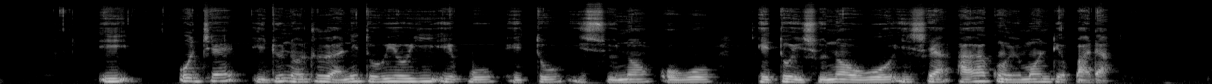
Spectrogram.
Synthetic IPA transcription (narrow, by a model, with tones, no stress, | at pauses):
i˦ | o˦d͡ʒɛ˦i˨du˨˦nã˧du˦ɾa˨nĩ˨˦to˧ɾi˦o˦ji˦e˦˧k͡po˧e˨to˧i˨su˨nã˧o˨wo˧ | e˨to˧i˨su˨nã˧o˨wo˧i˧ʃɛ˦a˧ɾa˦kũ˦˨ɾ̃ĩ˨mɔ̃˦n̩˦de˦˨k͡pa˨da˨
